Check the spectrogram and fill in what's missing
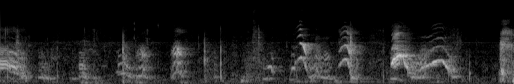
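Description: Several 2.5-week-old puppies yelp, squeal and whine in overlapping high-pitched bursts, close by and insistent, with no talking.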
